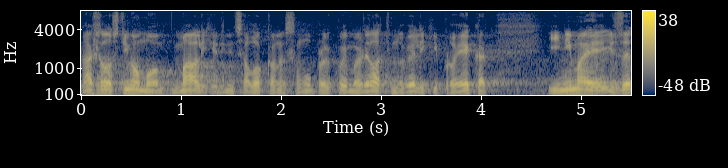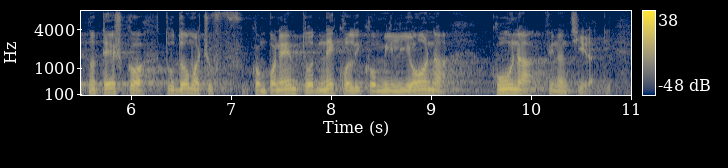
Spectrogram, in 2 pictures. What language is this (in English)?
Croatian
